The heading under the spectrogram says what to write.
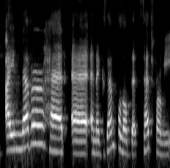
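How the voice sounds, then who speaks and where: A woman speaks with a Polish accent. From Poland. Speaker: hand analyst. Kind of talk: interview. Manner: halting.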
